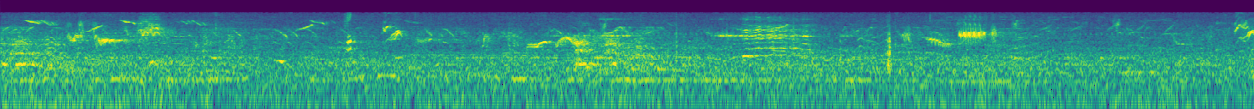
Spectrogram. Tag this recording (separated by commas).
mynah bird singing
